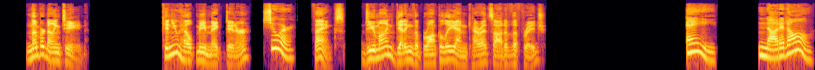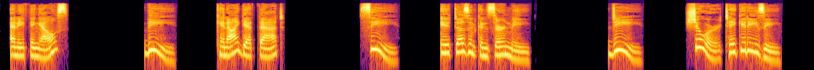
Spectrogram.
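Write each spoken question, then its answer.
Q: Thanks. Do you mind getting the broccoli and carrots out of the fridge?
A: A: Not at all. Anything else?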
